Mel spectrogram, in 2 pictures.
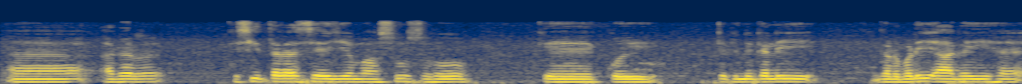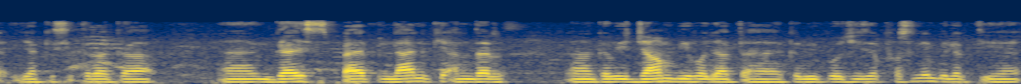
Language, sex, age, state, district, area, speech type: Urdu, male, 30-45, Bihar, Madhubani, urban, spontaneous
